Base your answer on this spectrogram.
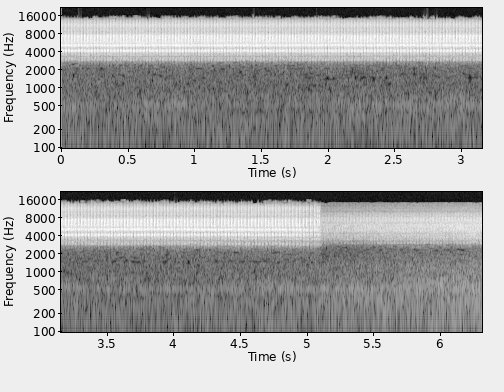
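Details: Bush cicadas (Neotibicen dorsatus) calling in Topeka, Kansas, give a loud, continuous high buzz that drops off suddenly near the end.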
